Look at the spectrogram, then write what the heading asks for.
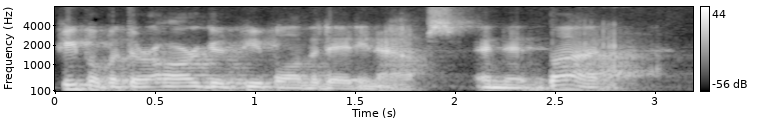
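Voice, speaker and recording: A man's voice: mid-range voice, expressive, fairly quick, muffled recording. A middle-aged man speaking as an interview guest, explaining things in a casual, conversational way. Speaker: podcast guest, dating advice blogger. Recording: roomy, echoing sound.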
